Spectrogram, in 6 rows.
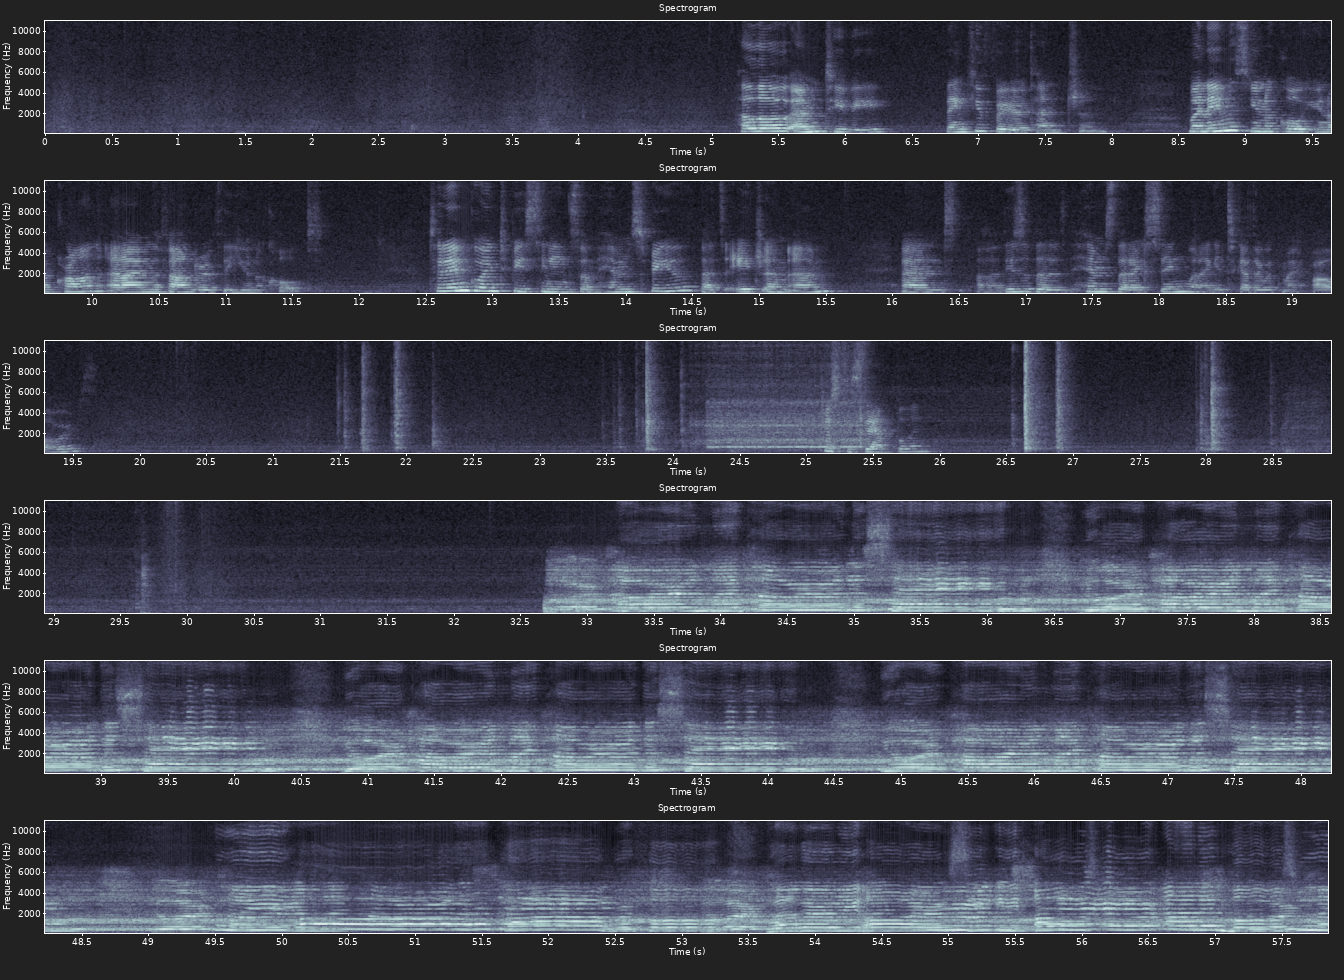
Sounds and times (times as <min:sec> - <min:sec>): Inside, small room: 0:00.0 - 0:57.8
Speech: 0:05.2 - 0:08.0, 0:08.6 - 0:11.8, 0:12.6 - 0:19.7, 0:25.1 - 0:26.0.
